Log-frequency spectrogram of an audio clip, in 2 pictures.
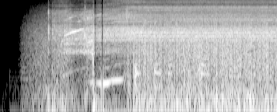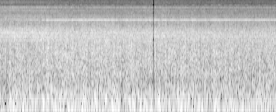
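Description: Sound of a Rocket Lab Electron second stage in flight, made from structure-borne vibration of its Rutherford vacuum engine and structure that was recorded and converted into audible sound. It fades in over about the first second, then runs as a steady loud rushing noise with a thin high tone.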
